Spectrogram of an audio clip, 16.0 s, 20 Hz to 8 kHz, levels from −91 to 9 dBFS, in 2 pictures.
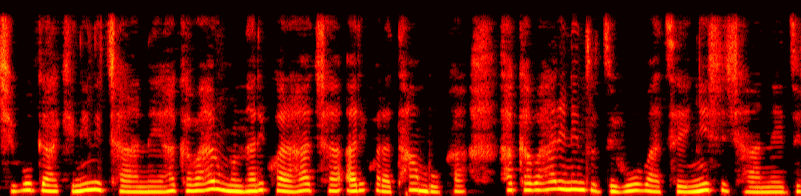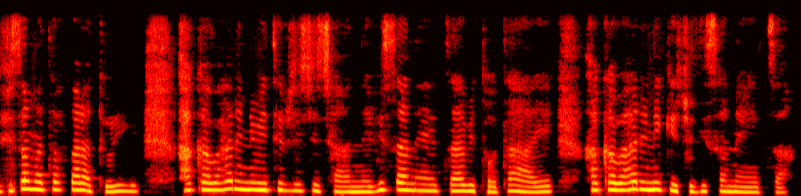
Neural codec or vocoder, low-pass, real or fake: none; 7.2 kHz; real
